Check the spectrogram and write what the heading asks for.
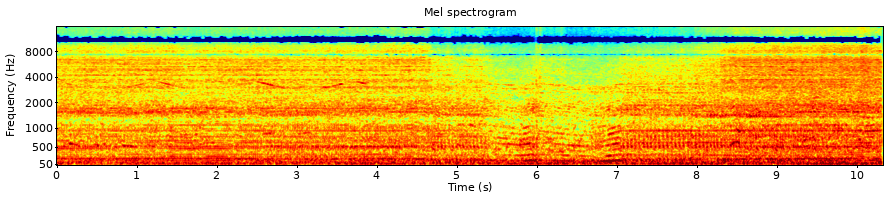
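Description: Lithium-ion battery in thermal runaway burning in a steel drum: a steady rushing noise of flame, with a low engine drone running underneath that grows a little louder near the end.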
